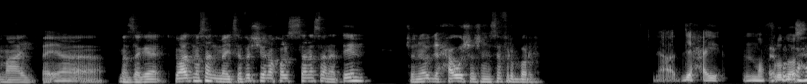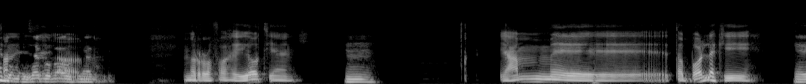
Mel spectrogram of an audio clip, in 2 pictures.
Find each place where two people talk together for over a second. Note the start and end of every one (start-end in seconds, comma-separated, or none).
7.7-9.1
